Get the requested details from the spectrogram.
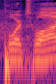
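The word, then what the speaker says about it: Porteous: Portois it is.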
